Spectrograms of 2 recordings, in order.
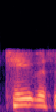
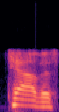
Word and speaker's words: Tavis: So it's actually it's a long A. Tavis is what my mom named me, but in law school I was Tavis too, so I go by either.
